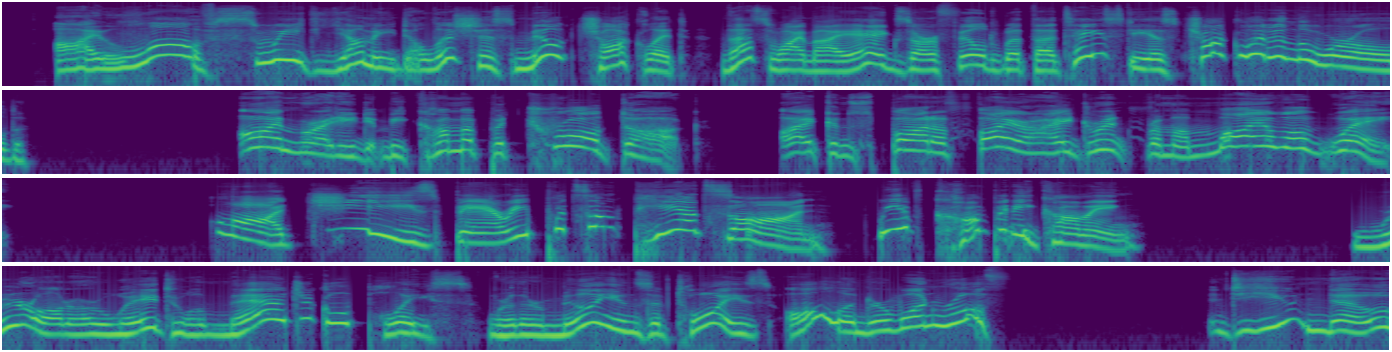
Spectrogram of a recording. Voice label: Character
